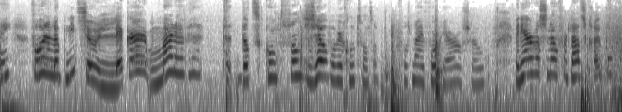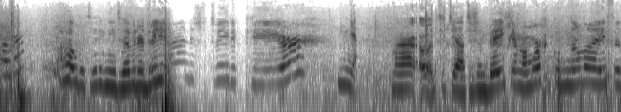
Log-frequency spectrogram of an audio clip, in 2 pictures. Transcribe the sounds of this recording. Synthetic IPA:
nejfɔməlowp̚tnitsolɛkəɹmaːɹdəɛbə | dɑtkɔmtfɑnəzɛlˠfɑlˠʋɪːɹχutʋɑntfɔχəsmɛjfɔɹəχjaːɹɔfsowʋɑnɪːɹəʋɑsənowfʊːɹətlaːtstə̥krøɥpəlˠfərowvəɹowdɑtʋɪlɪk̚nitʋəɦɛbəndəɹdrijaːɹɛndəsətʋejdəkʰɪːɹ | jamaːɹətjaətɪs̬ənbejcəmaːɹmɔɹχəkɔmtdɔnaejfə

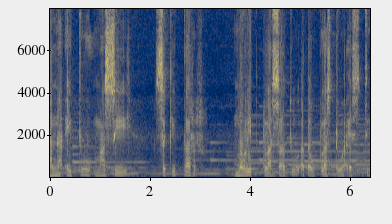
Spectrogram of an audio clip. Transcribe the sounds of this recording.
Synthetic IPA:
anaʔit̪umasɪh | səkit̪ar | muɾɪt̪̚kəlasːa̰t̪ua̰t̪awkəlasdua̰ʔɛsde

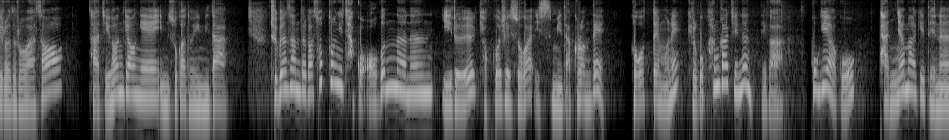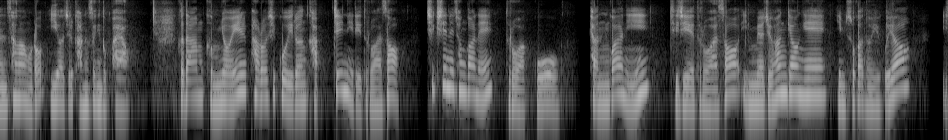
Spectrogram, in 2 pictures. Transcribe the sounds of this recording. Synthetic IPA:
iɾotɯɾʌwasʰʌ | sad͡ʑiɸwanɡjʌŋe̞imsʰuɡanoimɲida | t͡ɕubjʌnsʰaɾamdɯɭɡwasʰotʰoŋit͡ɕak͈oʔʌɡɯnːanɯniɾɯɭkjʌk͈ɯɕʰiɭs͈uɡaʔis͈ɯmɲida̰kɯɾʌnde̞ | kɯɡʌt͈e̞mune̞kjʌɭɡuk̚hanɡad͡ʑinɯnːe̞ɡa̰ | pʰoɡiɦaɡo | taɲːʌmɦaɡe̞dwe̞nɯnsʰaŋɦwaŋɯɾoiʌd͡ʑiɭkanɯŋs͈ʌŋinopʰajo | kɯdaɯmkɯmɲoiɭpʰaɾoɕʰik̚k͈oiɾɯnkap̚t͡ɕ͈iniɾitɯɾʌwasʰʌ | ɕʰik̚ɕ͈inet͡ɕʰʌŋɡwane̞tɯɾʌwak̚k͈o | pjʌnɡwaɲi | t͡ɕid͡ʑie̞tɯɾʌwasʰʌʔimːjʌd͡ʑiɸwanɡjʌŋe̞imsʰuɡanoiɡojo | i

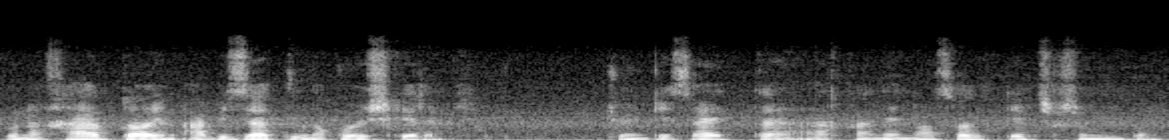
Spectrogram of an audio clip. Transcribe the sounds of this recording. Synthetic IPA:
bʊnɪhaɾd̪ɒɪmʔa̰bɪzat̪ʰɪlnɪqʰojɪʃkʲʰe̞ɾa̰kʲ | t͡ʃʰʊŋʲkʲɪsajt̪ːahaɾqʰɑnd̪ajnɒsɒlɪt̪̚kʲat͡ʃʰɨ̥qʰʃɪmʊmkʲɪn

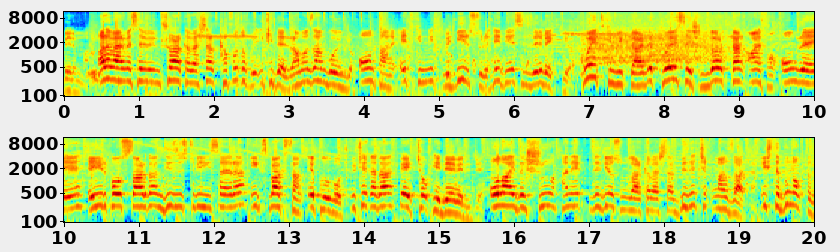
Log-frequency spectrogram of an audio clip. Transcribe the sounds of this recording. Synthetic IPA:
beɾimva̰ɾaɾavæɾmɛseelʲimʃuaɾkad̪aʃlˠaɾkʰafat̪ʰo̞puicʰid̪ɛɾamazanbo̞jund͡ʒaʔo̞nt̪ʰaːnɛʔɛt̪cʰinlʲicvɛbiɾsyɾɛɦe̞d̪ijɛsizlʲe̞ɾibɛclʲijo̞̰ɾbuɛt̪cʰinlʲicʲlʲæɾd̪ɛpʰlˠejst̪ʰeʃɯnd̪øɾt̪ːænajfo̞no̞nɾeɛejiɾpo̞st̪lˠaɾd̪and̪izyst̪ʰybilʲɟisajaɾaicsbokst̪anɛpɯlˠvo̞t͡ʃyt͡ʃʰɛkad̪aɾpɛc̚t͡ʃʰo̞khe̞d̪ijɛve̞ɾid͡ʒɛ̰co̞lˠajd̪aʃuhanihɛp̚bid̪ɛd̪ijo̞ɾsunuzaɾkad̪aʃlˠaɾbizɛt͡ʃʰɯkmazːaːt̪ʰæ̰niʃt̪ʰɛbuno̞kt̪ʰad̪

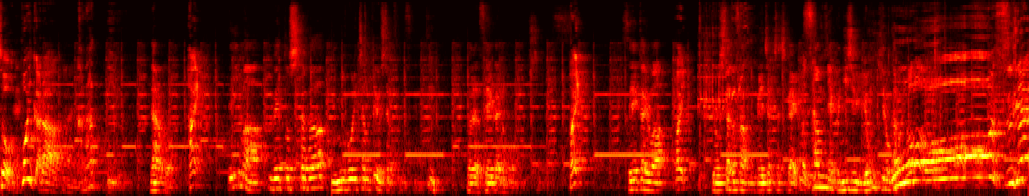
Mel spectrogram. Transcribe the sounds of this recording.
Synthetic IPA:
soːpo̞ikaɾa̰akanat̪ːe̞̰jɯ̟̰naɾɯ̟ho̞d̪haid̪eimaɯ̟e̞t̪o̞ɕi̥t̪aɡaiɲiɡo̞ɾit͡ɕãnt̪ojo̞ɕi̥t̪akasãnd̪esɨkeokoɾease̞ːkaino̞koɾoiɕi̥t̪eimashaise̞ːkaiβahaijo̞ɕi̥t̪aɡasãmme̞t͡ɕakɯ̟̥t͡ɕat͡ɕi̥kaisãmbʲjakɯ̟ɲ̟iʑɨːjõ̞ŋkʲiɾo̞ke | sɨɡe

